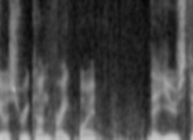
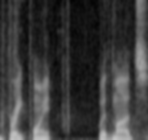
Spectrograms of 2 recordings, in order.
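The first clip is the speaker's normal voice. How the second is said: ordinary talk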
